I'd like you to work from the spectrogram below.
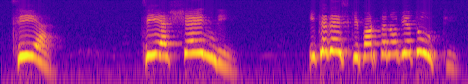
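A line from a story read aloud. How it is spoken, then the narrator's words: Niece shouting. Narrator (Italian): È una nipote che le grida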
